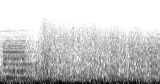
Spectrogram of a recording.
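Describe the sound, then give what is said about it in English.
Assault phasers fire in a space battle: a brief tonal whine gives way after about half a second to a loud, sustained explosive roar with deep rumble that fills the rest of the moment. “Charging assault phasers. Fire!”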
